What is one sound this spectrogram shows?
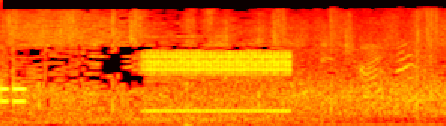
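A phone call tone rings once.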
